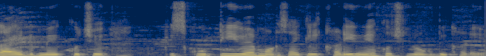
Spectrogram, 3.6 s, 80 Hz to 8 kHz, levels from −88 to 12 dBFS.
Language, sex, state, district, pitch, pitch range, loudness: Hindi, female, Chhattisgarh, Korba, 190 Hz, 185-200 Hz, -24 LUFS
